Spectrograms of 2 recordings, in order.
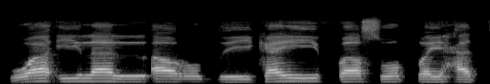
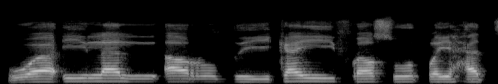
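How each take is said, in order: No difference in how they are said.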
